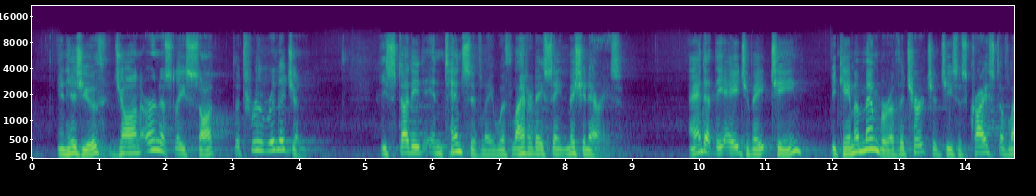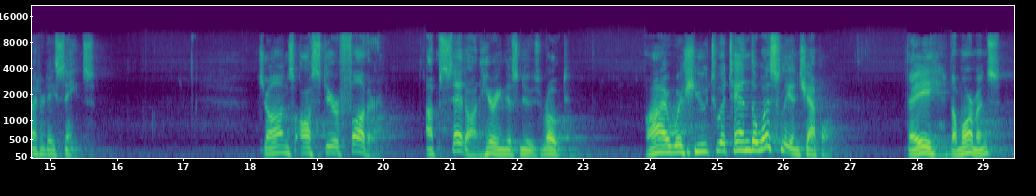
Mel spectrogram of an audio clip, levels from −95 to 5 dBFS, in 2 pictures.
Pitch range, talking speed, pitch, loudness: 120-155 Hz, 115 wpm, 130 Hz, -19 LUFS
